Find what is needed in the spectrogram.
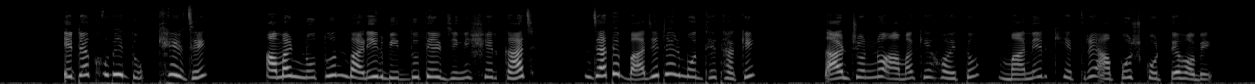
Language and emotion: Bengali, sad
